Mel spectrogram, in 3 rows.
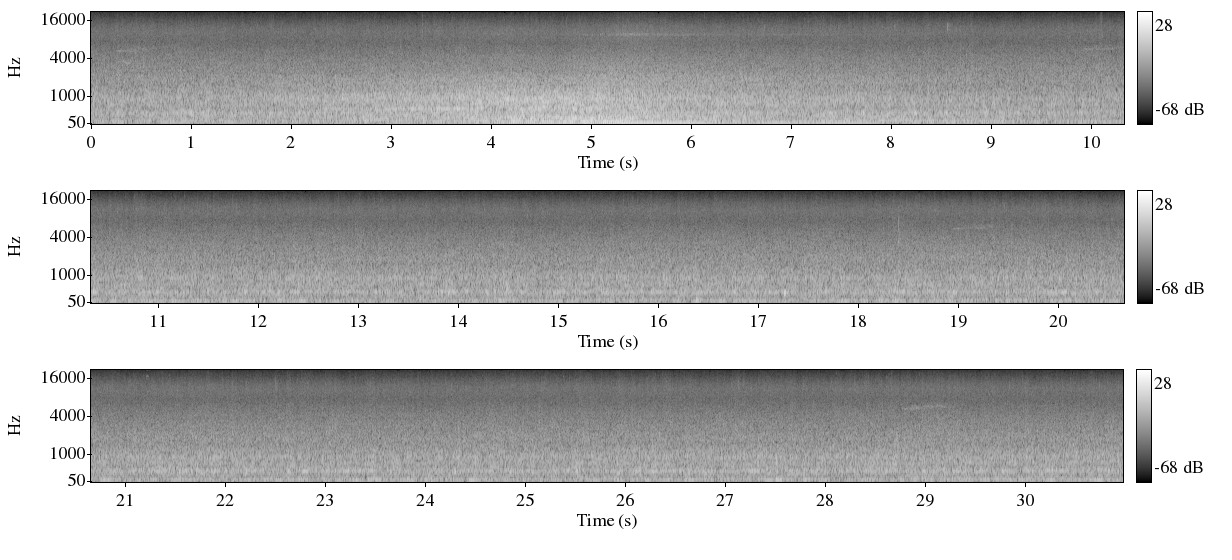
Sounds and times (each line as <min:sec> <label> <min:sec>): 0:00.0 stream 0:30.9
